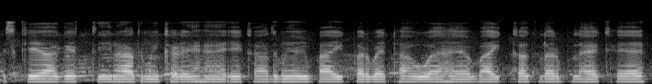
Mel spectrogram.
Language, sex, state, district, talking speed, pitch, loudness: Hindi, male, Jharkhand, Deoghar, 165 wpm, 125 Hz, -18 LUFS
